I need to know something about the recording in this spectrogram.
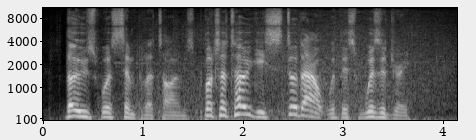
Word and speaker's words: Otogi: And that is Otogi. That is how you pronounce it, isn't it? We checked. Otogi. Otogi. Otogi. Otogi. O-to-gi as in geese.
